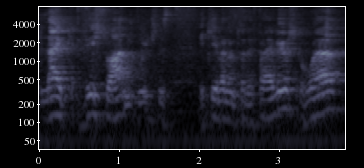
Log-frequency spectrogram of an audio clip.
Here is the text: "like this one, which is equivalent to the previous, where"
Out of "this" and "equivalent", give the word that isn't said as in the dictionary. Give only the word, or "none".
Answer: equivalent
